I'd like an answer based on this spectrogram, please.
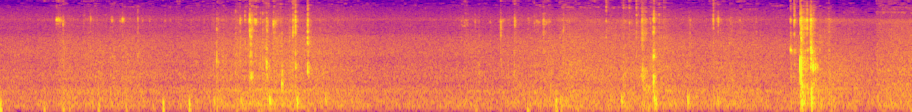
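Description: Small hard clicks and rattles of gear being handled inside a kayak's storage hatch, in scattered bunches, the loudest clatter about eight seconds in.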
